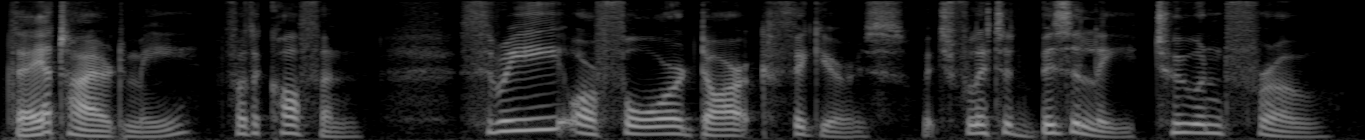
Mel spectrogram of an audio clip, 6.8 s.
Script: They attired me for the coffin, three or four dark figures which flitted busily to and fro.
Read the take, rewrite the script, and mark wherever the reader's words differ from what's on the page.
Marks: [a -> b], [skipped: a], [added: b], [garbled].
They attired me for the coffin, three or four dark figures which flitted busily to and fro.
